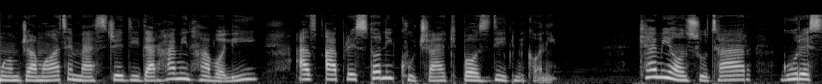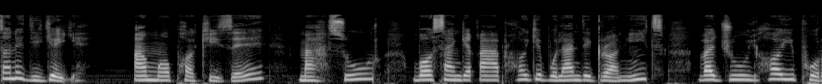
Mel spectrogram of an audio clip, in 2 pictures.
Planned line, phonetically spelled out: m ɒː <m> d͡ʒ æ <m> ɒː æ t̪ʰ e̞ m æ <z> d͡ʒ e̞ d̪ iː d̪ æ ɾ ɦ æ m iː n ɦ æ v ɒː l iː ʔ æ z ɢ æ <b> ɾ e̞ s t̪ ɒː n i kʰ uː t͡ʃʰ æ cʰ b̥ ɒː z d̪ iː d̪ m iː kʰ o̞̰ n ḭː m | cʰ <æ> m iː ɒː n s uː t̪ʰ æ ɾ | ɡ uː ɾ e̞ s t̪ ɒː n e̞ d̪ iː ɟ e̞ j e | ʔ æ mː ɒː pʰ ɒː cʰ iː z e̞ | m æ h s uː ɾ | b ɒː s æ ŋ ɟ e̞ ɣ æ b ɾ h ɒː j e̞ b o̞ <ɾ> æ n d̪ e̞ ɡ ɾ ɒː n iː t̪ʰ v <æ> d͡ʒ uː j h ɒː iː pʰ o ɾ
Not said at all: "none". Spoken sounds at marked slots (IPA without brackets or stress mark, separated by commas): m, m, s, b, æ, l, æ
